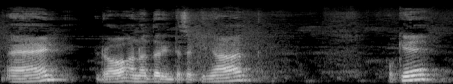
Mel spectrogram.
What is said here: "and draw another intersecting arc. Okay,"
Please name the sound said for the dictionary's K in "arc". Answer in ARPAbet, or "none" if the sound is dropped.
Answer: none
